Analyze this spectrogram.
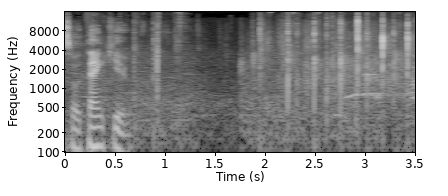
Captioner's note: applause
